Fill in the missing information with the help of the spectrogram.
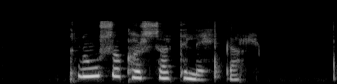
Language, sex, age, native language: Icelandic, female, 9, Icelandic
